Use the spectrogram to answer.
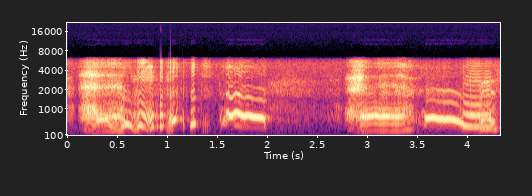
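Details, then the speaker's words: Infant boy with a cold and a bit of a wheeze: high, whistling breath sounds mixed with giggles, partly an adult imitating his breathing. "okay so is sick he's got a bit of a wheeze"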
